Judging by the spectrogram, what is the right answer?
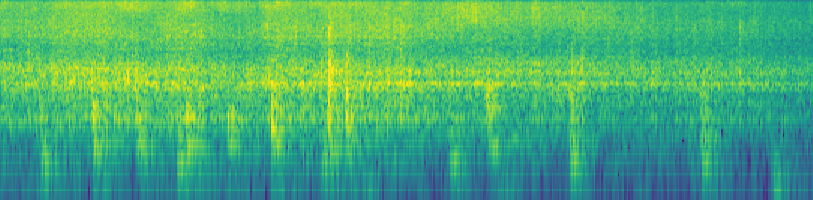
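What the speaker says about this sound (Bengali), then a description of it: "পেঁয়াজটা আমার হালকা লাল করে ভাজা হয়ে গেছে" Onions frying in hot oil over a raised gas flame, a steady close sizzle with light crackles and a few stirring scrapes, no voices.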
